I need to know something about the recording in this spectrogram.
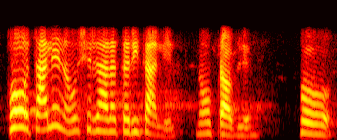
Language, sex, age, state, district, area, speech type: Marathi, female, 18-30, Maharashtra, Ahmednagar, urban, conversation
